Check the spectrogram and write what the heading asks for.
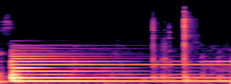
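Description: A single note on an upright piano, struck once and left ringing as it slowly fades, with two light clicks late on. It is plausibly the note whose damper was seen lifting early on the pedal, played to identify it.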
